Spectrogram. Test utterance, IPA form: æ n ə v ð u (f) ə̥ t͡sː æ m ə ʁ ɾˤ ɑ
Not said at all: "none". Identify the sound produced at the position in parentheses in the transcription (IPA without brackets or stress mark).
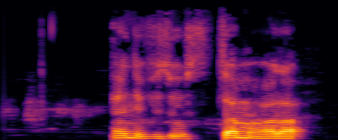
θ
